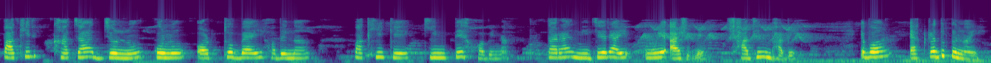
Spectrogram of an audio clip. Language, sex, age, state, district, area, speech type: Bengali, female, 18-30, West Bengal, Dakshin Dinajpur, urban, spontaneous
